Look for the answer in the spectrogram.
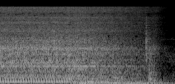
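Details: Engine's first start after a VVT camshaft phaser timing repair, with oil pressure drained from the long job. It idles smooth and even with no rattle or tapping before winding down: normal idle.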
